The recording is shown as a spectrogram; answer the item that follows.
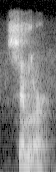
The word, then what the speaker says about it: similar: Similar. Some speakers may say 2 and not 3. Most of speakers would say 3 syllables, right, for this one.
